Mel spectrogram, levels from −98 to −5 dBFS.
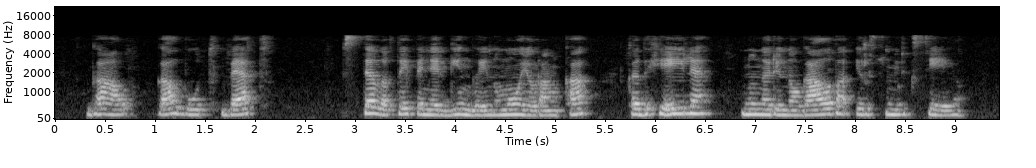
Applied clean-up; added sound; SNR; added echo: none; none; none; none.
